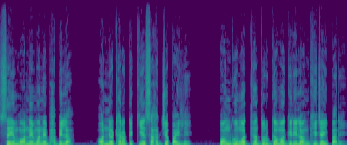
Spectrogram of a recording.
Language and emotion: Odia, neutral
